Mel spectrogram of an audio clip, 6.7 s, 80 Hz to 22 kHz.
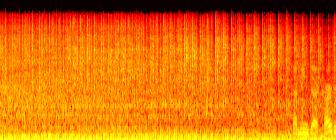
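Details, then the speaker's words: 1968 VW Bay Window bus, refreshed air-cooled flat-four just reinstalled, idling: even low chuffing, no stumbles or knocks; normal, healthy idle. "sounds like an old air-cooled Volkswagen in there"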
